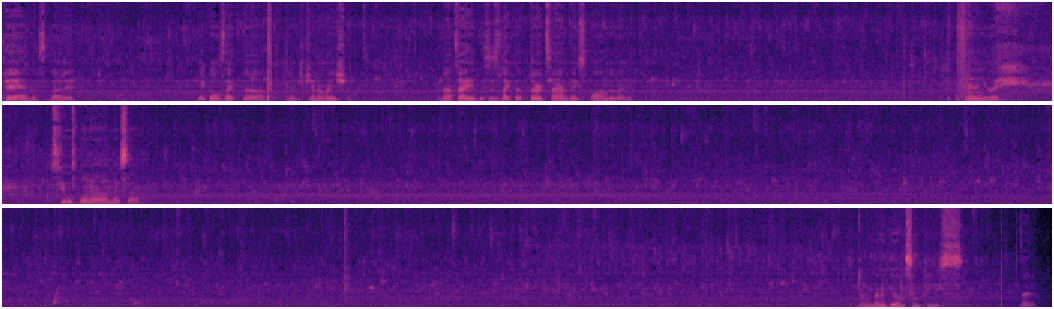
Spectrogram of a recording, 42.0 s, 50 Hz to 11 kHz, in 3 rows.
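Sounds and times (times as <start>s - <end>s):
aquarium filter hum: 0.0s - 42.0s
low water sound: 0.0s - 42.0s.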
